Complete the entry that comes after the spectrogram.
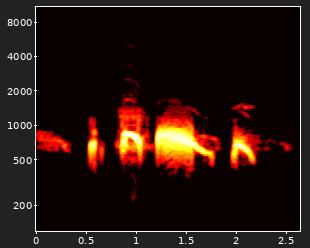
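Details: Decoy spotted dove in the morning, calling to draw in wild doves: a soft lead-in, short clipped coos, a long rough falling coo, then one last sliding coo.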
